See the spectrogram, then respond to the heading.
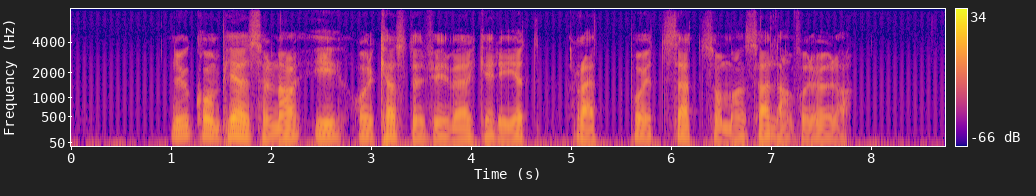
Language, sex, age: Swedish, male, 61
